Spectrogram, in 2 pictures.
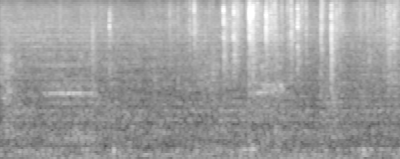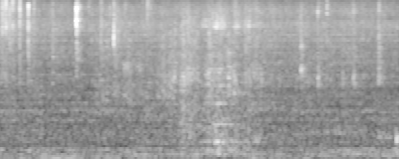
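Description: Faint sizzling of breaded pieces frying on a hot steel fire plate over a charcoal fire, with a cluster of sharp crackles and clicks about two to three and a half seconds in as metal tongs turn and stand the pieces up.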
